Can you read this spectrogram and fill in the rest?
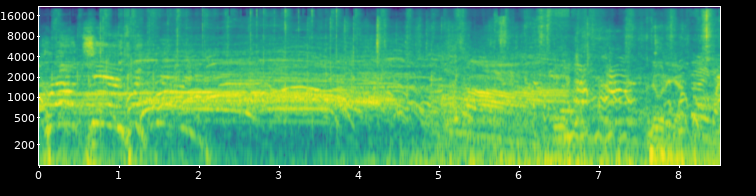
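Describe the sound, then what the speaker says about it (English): A crowd at a Renaissance Fair joust cheers and shouts loudly and steadily, with excited children's voices and general chatter mixed into the roar. "The crowd cheers with"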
